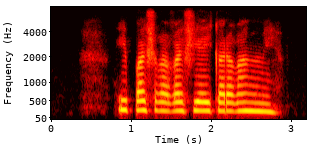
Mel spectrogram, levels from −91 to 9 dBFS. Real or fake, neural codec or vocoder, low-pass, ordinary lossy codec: real; none; 7.2 kHz; Opus, 16 kbps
